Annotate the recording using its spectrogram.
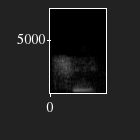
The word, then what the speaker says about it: Chi: is the Greek letter X, but it's pronounced Chi, and it's literally a cross with a snake tacked on it, uh-huh.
